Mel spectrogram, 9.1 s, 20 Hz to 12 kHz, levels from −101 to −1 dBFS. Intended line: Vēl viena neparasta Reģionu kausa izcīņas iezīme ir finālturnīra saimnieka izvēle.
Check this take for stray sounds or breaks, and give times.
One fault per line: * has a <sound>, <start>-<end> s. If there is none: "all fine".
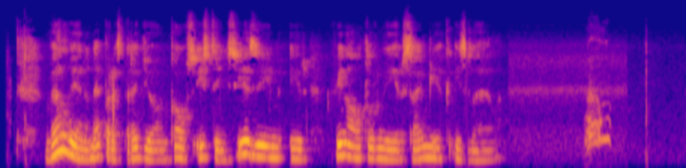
* has a dropout, 6.2-6.2 s
* has a bark, 7.8-8.1 s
